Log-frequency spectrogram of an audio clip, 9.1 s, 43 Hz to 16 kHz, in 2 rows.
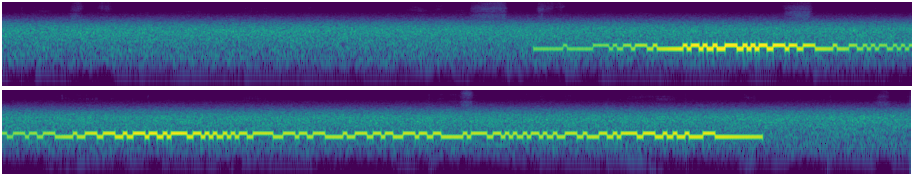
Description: RTTY (50 baud, 170 Hz shift), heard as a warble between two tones, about 670 Hz centre, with radio static, fading and speech in English. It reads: DAS MUSS MAN ERST MAL VERDAUEN.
